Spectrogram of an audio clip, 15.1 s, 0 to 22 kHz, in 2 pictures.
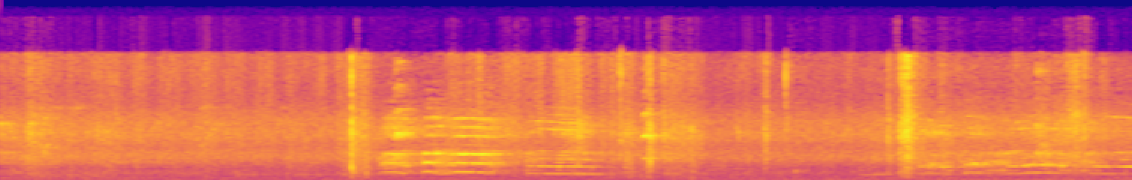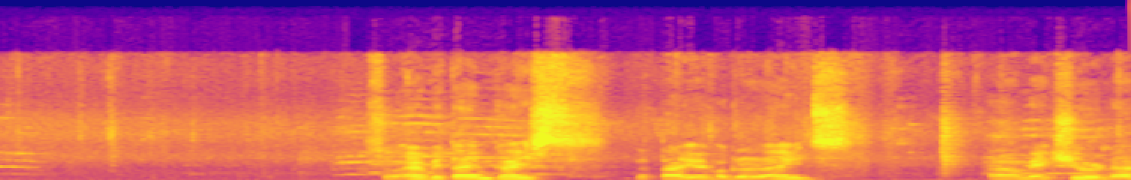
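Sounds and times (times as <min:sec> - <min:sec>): rooster crowing: 0:02.4 - 0:04.2, 0:06.0 - 0:08.0, 0:09.7 - 0:11.6, 0:14.1 - 0:15.0.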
